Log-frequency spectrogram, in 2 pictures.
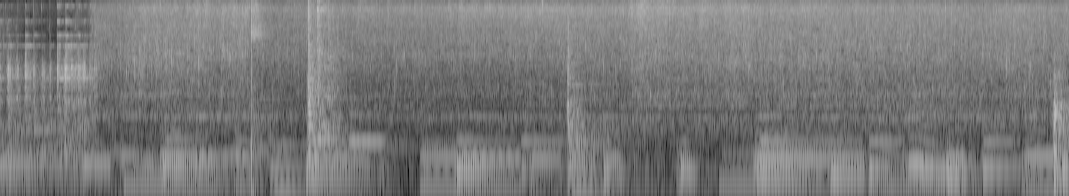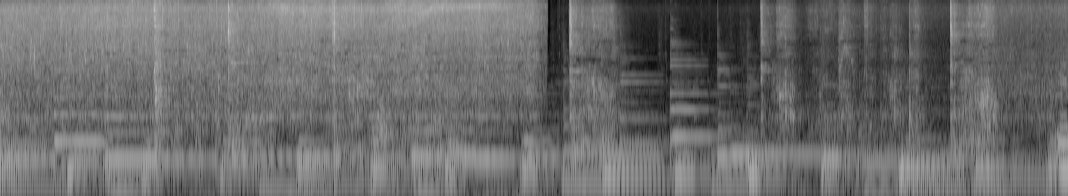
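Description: Cinnamon, cloves, cardamom, a dried red chilli and two bay leaves sizzle steadily in hot oil, a continuous frying hiss running under background music with a few brief clinks.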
